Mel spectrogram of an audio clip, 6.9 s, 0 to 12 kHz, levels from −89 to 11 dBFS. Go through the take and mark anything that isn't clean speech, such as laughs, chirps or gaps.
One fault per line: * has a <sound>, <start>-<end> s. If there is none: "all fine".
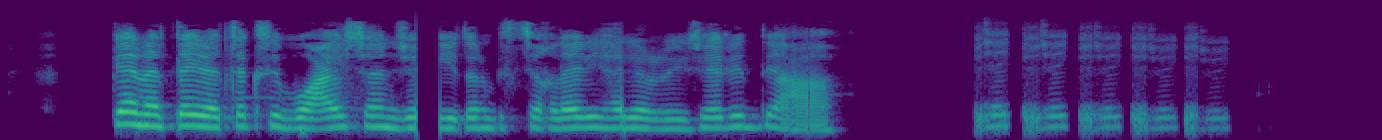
* has a dropout, 2.1-2.2 s
* has a laugh, 4.9-6.2 s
